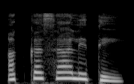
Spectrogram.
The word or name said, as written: ಅಕ್ಕಸಾಲಿತಿ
